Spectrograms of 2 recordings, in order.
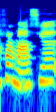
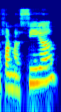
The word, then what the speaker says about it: farmacia: get your gas la farmacia is a pharmacy and on this one um you owe it i always want to put an accent on the eye and say la pharmacia because usually we have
